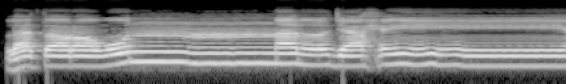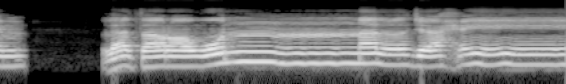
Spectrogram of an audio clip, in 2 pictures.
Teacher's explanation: di nunnya ditahan sampai menghasilkan dengung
